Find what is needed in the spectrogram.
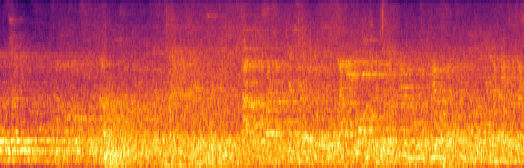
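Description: Voices shouting in a large hall, with a louder, higher-pitched shout about five seconds in and another about seven seconds in.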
